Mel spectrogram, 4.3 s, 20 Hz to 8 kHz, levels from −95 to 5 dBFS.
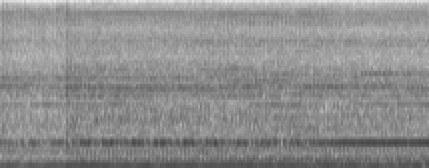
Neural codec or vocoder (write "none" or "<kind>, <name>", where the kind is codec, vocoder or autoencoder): none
